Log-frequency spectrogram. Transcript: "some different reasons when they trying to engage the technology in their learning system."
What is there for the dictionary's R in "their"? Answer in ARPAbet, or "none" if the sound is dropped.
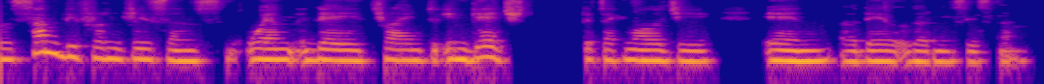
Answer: L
